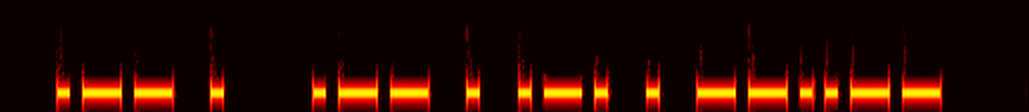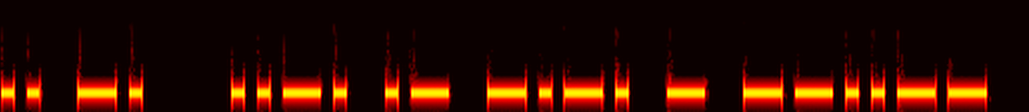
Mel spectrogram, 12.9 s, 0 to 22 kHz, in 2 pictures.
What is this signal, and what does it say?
Morse code, heard as a keyed tone, about 16 wpm, 700 Hz. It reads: WE WERE, IN FACT,
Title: Sentences from Top 1000 Words - Review Part 5 - 15wpm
